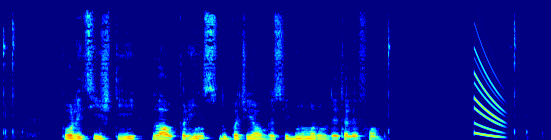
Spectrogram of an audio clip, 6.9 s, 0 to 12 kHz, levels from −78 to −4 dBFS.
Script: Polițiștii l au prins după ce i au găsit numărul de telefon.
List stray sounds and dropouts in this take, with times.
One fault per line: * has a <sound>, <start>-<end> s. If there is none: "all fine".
* has a chirp, 5.9-6.4 s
